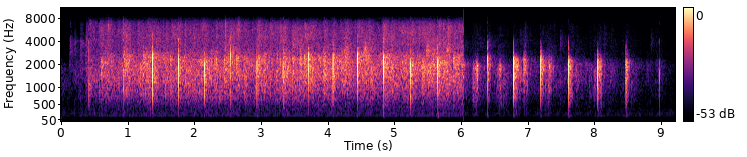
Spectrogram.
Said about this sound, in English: there's been a whole load of pain and diligence and hard work and just good eldering that I just would love us to honor and just give them a round of applause to say well done.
